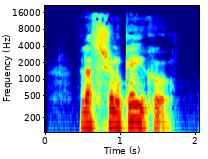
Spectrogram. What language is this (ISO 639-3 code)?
kab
